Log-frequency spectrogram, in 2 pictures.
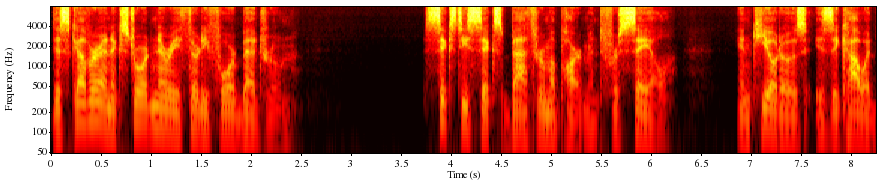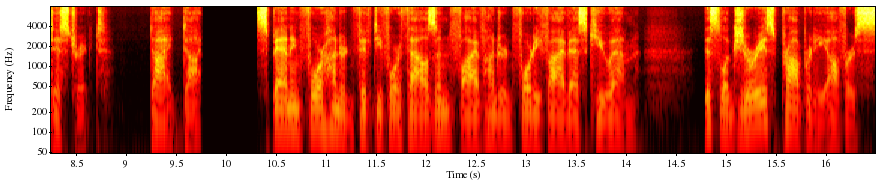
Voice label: narration audio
